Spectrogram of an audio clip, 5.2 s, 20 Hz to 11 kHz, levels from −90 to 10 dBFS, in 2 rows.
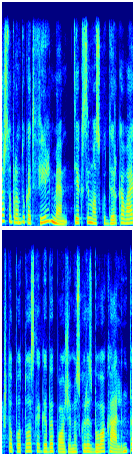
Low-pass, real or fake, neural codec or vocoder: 9.9 kHz; real; none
